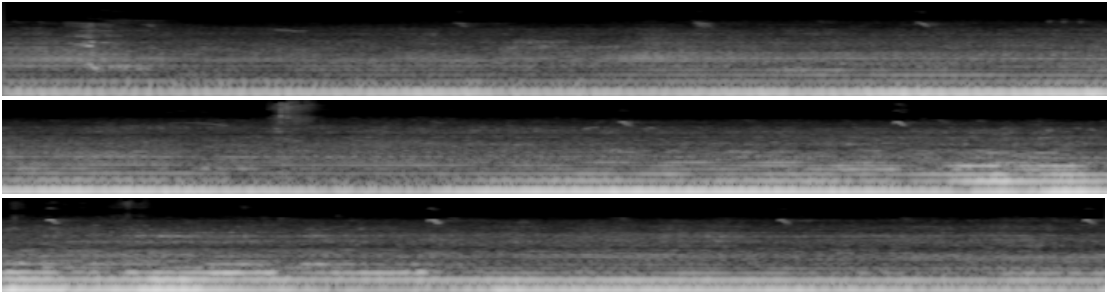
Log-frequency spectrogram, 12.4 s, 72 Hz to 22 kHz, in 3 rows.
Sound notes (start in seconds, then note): 0.0 plane whirring; 0.2 laughs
